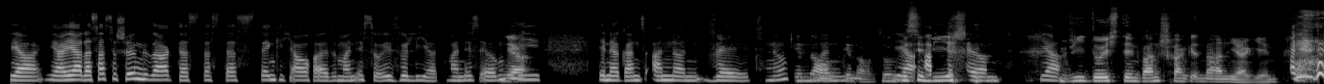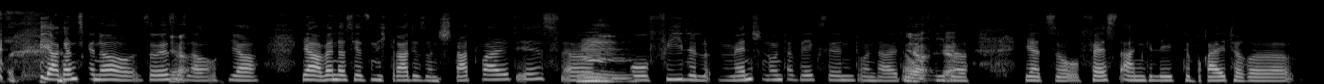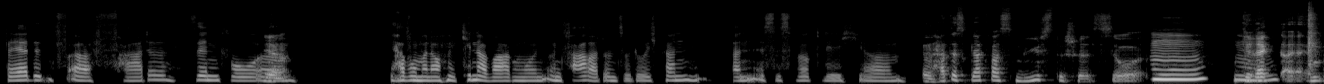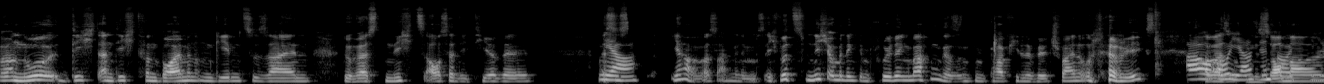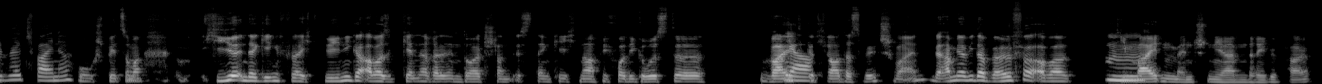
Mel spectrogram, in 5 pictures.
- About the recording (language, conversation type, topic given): German, unstructured, Warum sind Wälder für uns so wichtig?
- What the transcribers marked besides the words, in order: other background noise; chuckle; laugh; chuckle; tapping; laughing while speaking: "unterwegs"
